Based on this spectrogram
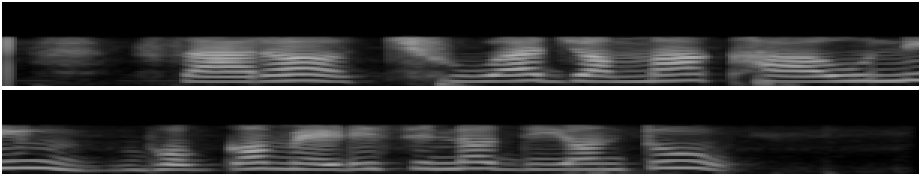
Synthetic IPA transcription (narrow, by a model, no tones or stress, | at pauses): saɾɔt͡ʃʰuad͡ʒɔmakʰawnibʱoɡɔmeɽisinɔd̪iɔnt̪u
